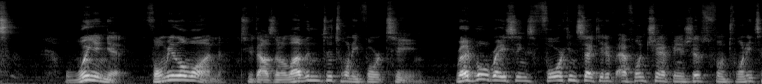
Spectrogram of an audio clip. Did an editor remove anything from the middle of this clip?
yes; 1 cut; at 1.3 s

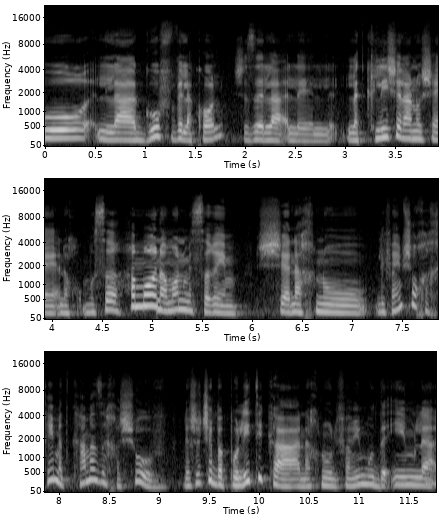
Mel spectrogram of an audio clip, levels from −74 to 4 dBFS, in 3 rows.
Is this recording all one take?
no; 4 cuts; at 1.8 s, 2.9 s, 5.0 s, 9.1 s

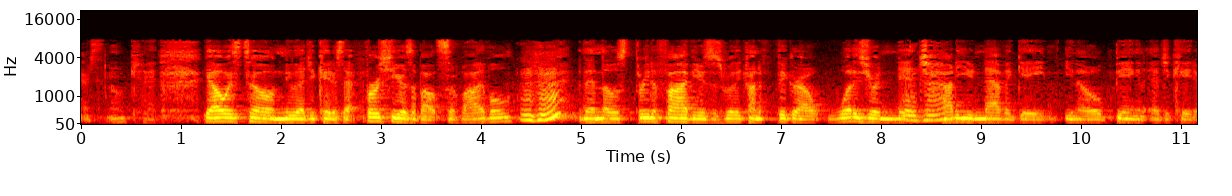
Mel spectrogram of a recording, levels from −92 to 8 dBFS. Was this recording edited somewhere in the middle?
no; 0 cuts

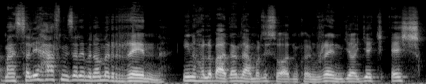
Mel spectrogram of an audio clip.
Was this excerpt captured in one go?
yes; 0 cuts

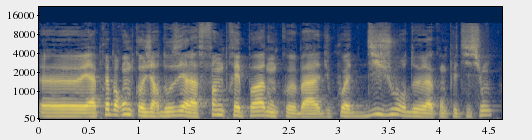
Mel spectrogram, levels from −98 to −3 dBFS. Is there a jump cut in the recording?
no; 0 cuts

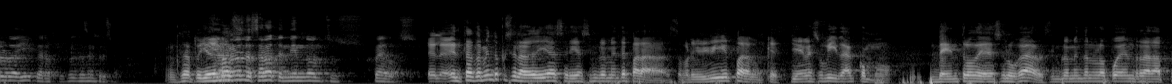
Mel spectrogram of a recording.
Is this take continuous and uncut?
yes; 0 cuts

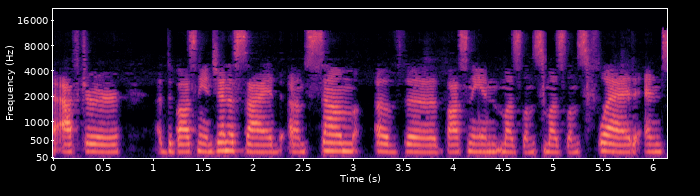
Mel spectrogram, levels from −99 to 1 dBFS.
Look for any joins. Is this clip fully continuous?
no; 1 cut; at 4.9 s

